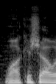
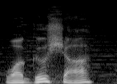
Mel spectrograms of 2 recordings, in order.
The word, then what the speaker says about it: Waukesha: Waukesha was pronounced by the Chippewas as Waugusha, meaning little fox.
